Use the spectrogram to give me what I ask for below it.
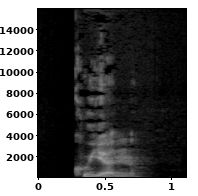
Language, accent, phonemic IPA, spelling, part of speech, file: French, France, /ku.jɔn/, couillonne, noun / adjective, LL-Q150 (fra)-couillonne.wav
- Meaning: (noun) female equivalent of couillon; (adjective) feminine singular of couillon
